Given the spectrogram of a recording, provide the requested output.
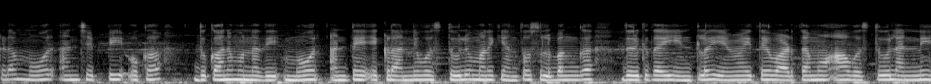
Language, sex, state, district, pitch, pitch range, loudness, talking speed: Telugu, female, Andhra Pradesh, Chittoor, 210 Hz, 205-215 Hz, -13 LUFS, 140 wpm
